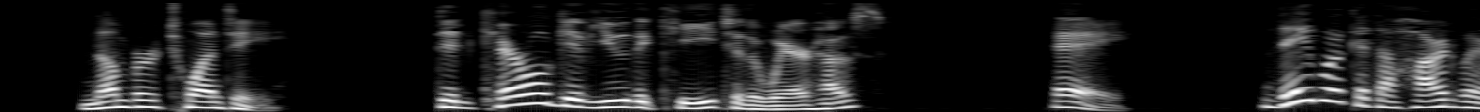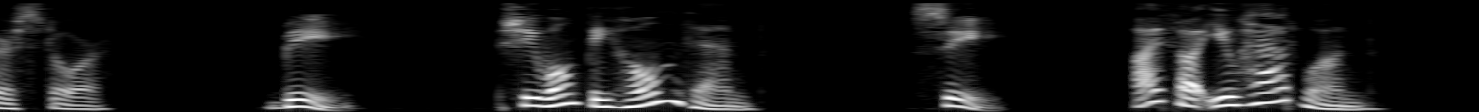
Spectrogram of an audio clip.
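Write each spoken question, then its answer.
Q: Did Carol give you the key to the warehouse?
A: C: I thought you had one.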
